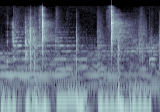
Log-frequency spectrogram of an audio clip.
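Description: Background music with two sharp clicks, about half a second and a second and a half in, from the camera's quick-release plate being seated and latched onto the Sachtler Ace fluid head.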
